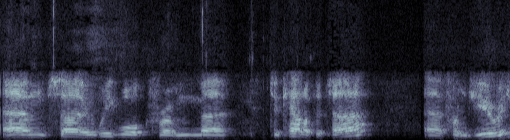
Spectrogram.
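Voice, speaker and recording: With an Australian accent, a man speaks at a fairly slow pace and medium pitch, with ordinary pitch variation. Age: 80s+. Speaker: trail volunteer. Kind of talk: interview. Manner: halting, many fillers.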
